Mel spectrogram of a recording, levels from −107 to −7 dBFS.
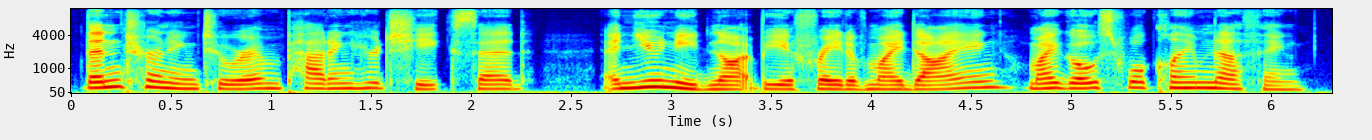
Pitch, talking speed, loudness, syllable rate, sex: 195 Hz, 220 wpm, -20 LUFS, 4.9 syllables/s, female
